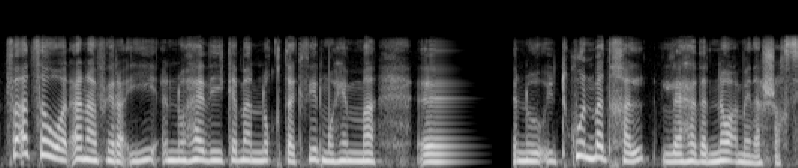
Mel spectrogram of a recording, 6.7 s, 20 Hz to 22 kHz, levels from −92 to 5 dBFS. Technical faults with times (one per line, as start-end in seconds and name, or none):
3.63-4.31 long network dropout
4.87-5.44 jitter buffer speed-up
